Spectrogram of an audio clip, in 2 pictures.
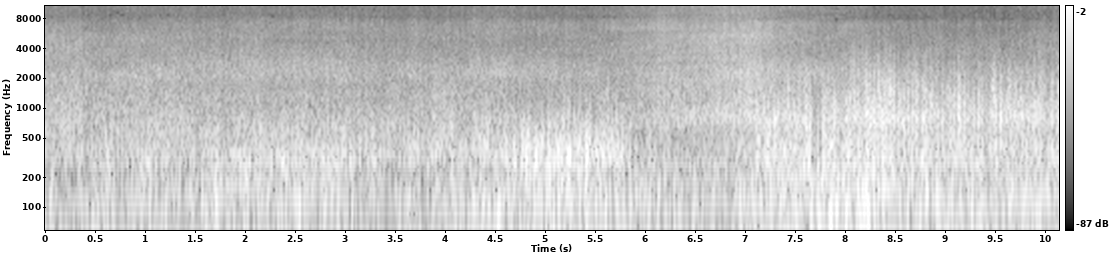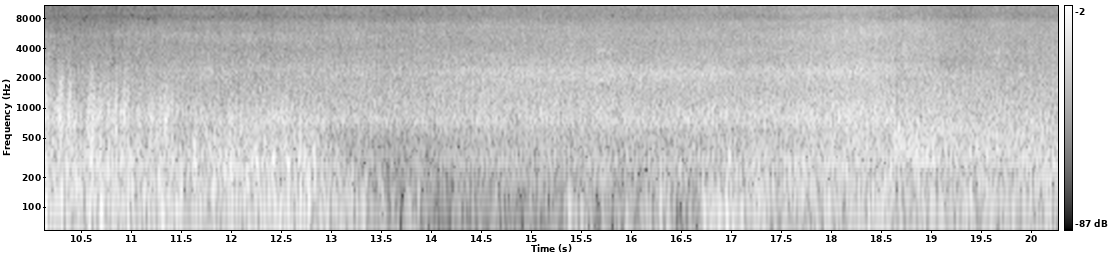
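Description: Small sea waves washing over rocks and sand, with wind on the microphone. The wash swells and ebbs, loudest through the middle.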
